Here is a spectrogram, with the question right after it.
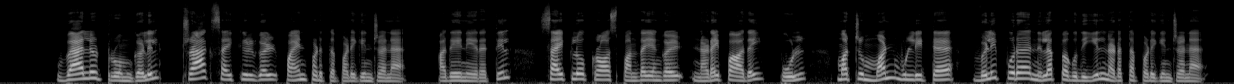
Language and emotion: Tamil, neutral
